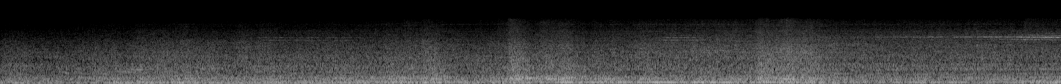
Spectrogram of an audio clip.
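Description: Steady background noise with a low rumble and no speech.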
